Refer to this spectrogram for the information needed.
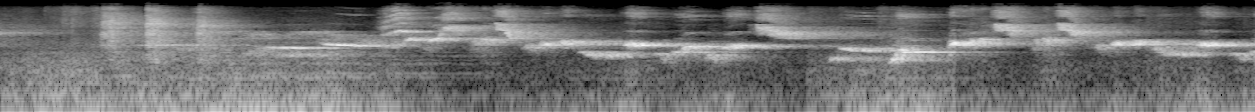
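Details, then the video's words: End of breeding season, a white-rumped shama sings loud, sweet whistled phrases that rise and fall, mixing clear mid-pitched notes with higher ringing flourishes in quick succession. "Chòe lửa bông hót cuối mùa sinh sản"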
